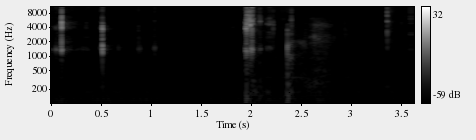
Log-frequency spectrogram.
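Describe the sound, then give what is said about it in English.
Dental retainers are pulled off the teeth, giving several sharp, faint plastic clicks and small wet snaps. The clicks come singly or in short clusters, separated by quiet pauses, with no talking. “I have my retainers on, so let's take it off.”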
